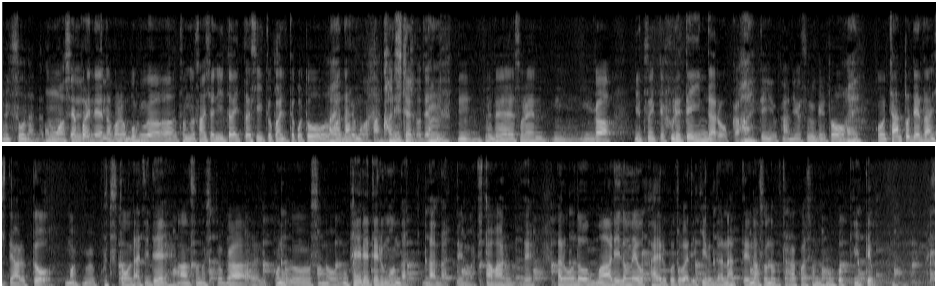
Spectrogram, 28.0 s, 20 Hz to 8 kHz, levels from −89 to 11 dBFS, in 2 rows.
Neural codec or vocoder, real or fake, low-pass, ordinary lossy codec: codec, 16 kHz, 16 kbps, FunCodec, trained on Chinese and English, 50 frames a second; fake; 7.2 kHz; none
